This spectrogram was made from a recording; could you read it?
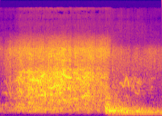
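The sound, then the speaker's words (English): A muffled gunshot booms and rolls into a sustained, rumbling roar, then drops to a deeper, steady drone about halfway through. No one speaks. “I swear it was a gun. There. Hear it?”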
